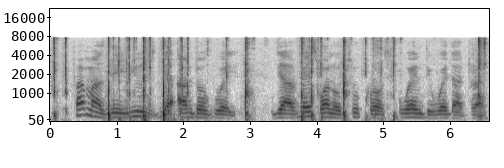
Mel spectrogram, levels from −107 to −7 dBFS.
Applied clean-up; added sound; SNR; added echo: none; Computer keyboard; -4 dB; none.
